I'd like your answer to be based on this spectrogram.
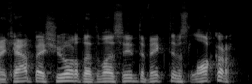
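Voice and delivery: put-on speaking with a Scottish accent. Voicing one character in an acted scene, in a Scottish accent. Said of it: "I got a different Scottish accent".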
